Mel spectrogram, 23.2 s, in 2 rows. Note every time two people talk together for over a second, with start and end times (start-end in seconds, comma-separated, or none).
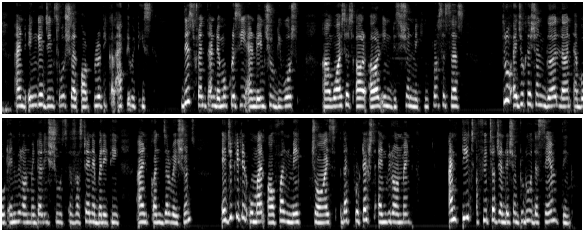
none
